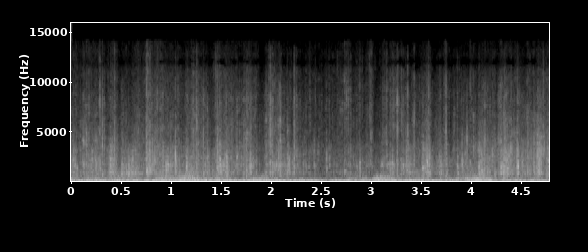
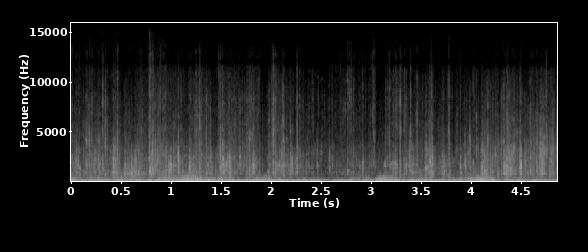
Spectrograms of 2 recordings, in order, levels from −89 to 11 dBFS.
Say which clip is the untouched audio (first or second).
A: second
